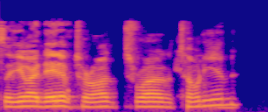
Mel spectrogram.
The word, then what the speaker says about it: Torontonian: I think when you say Torontonian, it's the only time that uh someone from here will pronounce the second T. Uh, otherwise, if you want to seem like you're local and blend in with everyone, just call it Toronto.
